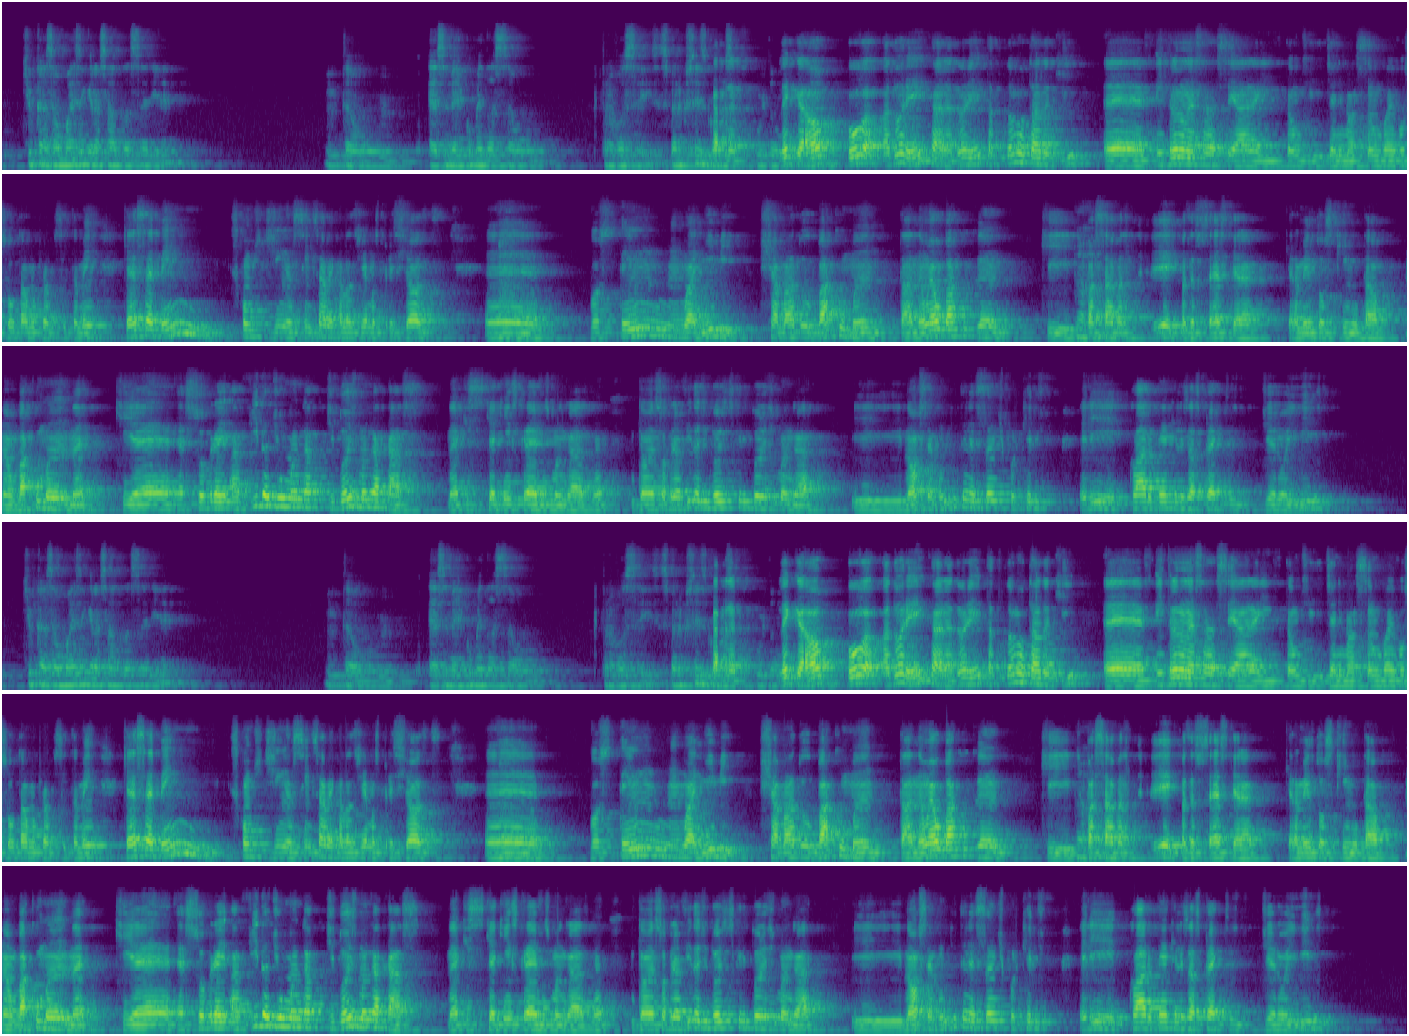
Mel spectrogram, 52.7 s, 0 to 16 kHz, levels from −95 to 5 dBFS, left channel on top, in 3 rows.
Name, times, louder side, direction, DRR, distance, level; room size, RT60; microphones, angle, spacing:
voice 1, 0.3-2.1 4.0-5.0 5.3-6.7 7.5-9.2 9.4-9.8 10.1-10.3 23.8-24.1 31.0-31.4, left 2 dB, 55° left, 5 dB, 6.3 m, -34 dB
voice 2, 9.7-10.3 10.6-13.4 13.8-18.7 19.1-20.3 20.6-22.9 23.6-24.3 24.9-26.7 27.1-28.5 28.8-30.1 30.6-31.6 31.9-33.2 33.7-34.8 35.1-36.2 36.6-40.3 40.7-42.7 43.1-45.3 45.8-48.1 48.6-50.6 50.9-51.6, right 2 dB, 50° right, 7 dB, 2.2 m, -22 dB
27.5 x 16.0 x 9.0 m, 1.1 s
head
